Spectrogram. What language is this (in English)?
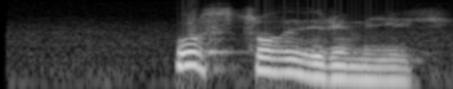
Kabyle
